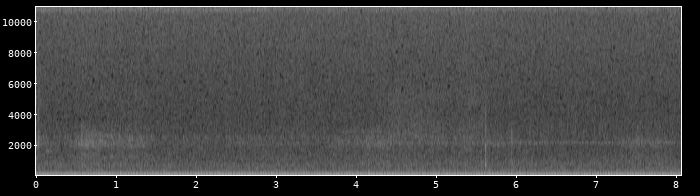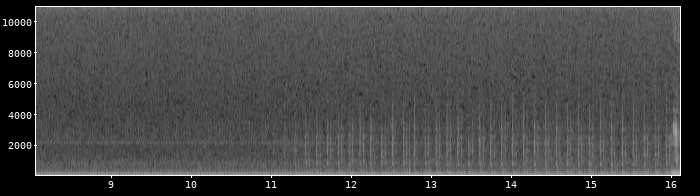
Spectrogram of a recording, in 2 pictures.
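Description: Homemade pulse motor running fast with a steady low hum. From about two-thirds of the way through, a fast, even light ticking joins it; the builder puts this down to the rotor clipping the side of the enclosure, which scrubs off some of the output voltage.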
